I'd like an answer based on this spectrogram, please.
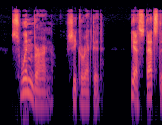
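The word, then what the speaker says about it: Swinburne: swatted meant this man swine bur he began attempting to put his plan into execution and pronouncing the eye long who swinburn he repeated with the same mispronunciation the poet swinburn she corrected yes that's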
